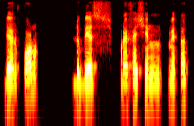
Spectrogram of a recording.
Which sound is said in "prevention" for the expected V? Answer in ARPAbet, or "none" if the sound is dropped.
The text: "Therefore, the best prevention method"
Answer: F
